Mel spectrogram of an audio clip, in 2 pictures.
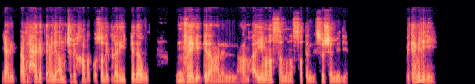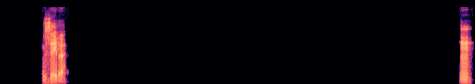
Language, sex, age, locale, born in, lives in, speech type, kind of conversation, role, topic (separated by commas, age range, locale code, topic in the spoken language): Arabic, male, 45-49, ar-EG, Egypt, Egypt, conversation, podcast, host, إزاي بتتعامل مع الأخبار الكاذبة أونلاين؟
